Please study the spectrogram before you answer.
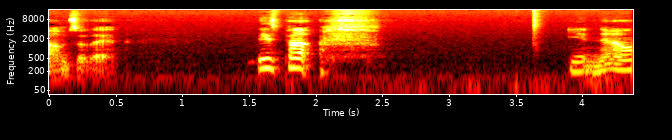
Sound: sigh

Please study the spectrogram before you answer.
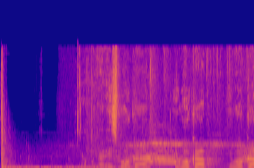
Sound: cries on monitor

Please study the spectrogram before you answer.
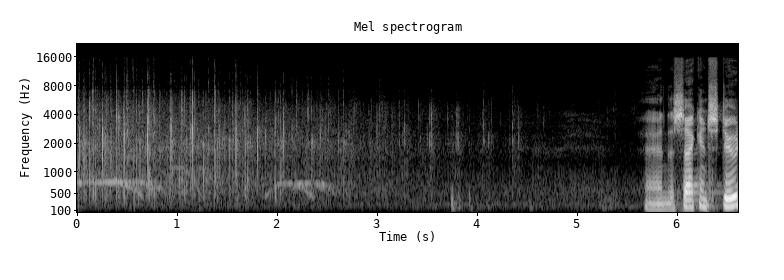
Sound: applause, Cheering

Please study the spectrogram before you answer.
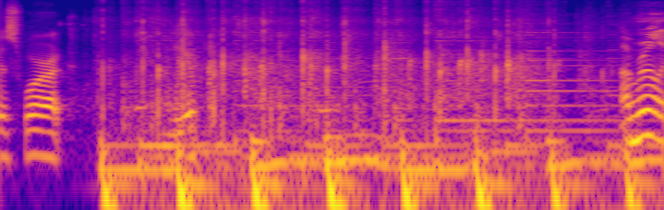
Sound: applause

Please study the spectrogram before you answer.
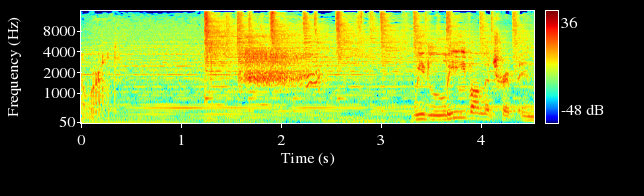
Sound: upbeat music; woman emotes

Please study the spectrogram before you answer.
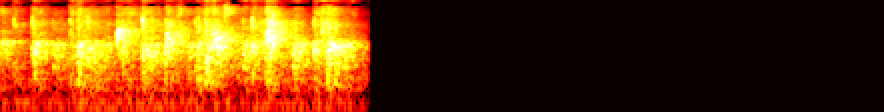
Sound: audience applauding

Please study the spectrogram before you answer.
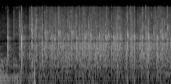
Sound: applause

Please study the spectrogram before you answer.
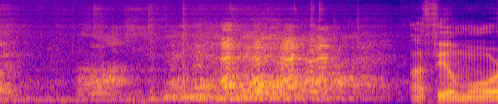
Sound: classroom laughing

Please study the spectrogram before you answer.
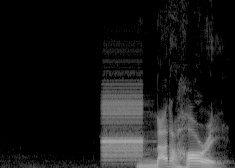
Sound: buzzer

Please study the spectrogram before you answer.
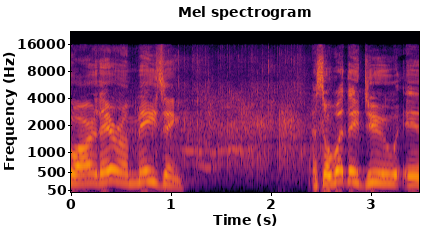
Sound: applause

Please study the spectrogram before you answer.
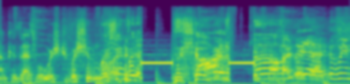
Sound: beep

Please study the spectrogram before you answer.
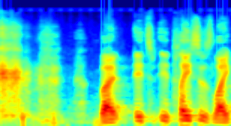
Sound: laughing

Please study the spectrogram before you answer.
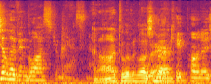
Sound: voiceover

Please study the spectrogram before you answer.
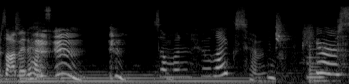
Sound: SHIRLEY coughs

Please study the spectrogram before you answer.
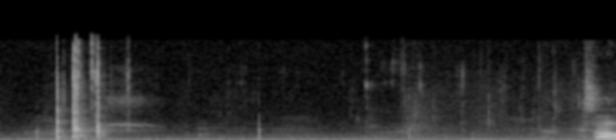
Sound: loud crackling

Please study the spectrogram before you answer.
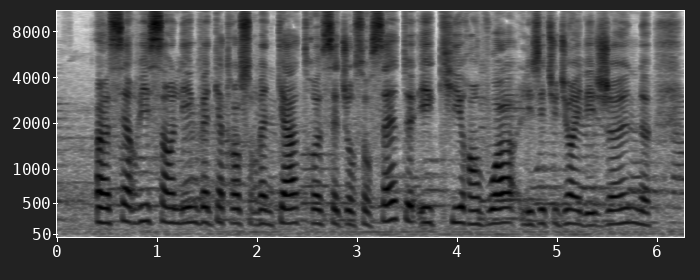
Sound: speaking in French

